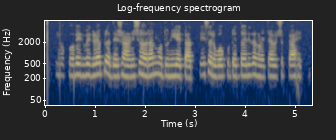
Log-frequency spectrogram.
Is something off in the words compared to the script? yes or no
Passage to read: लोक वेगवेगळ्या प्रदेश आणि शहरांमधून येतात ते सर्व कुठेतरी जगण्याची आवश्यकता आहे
no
